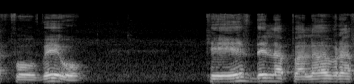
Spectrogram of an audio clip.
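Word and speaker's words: φοβέω: Se escribe con P inicial, con H intercalada y se pronuncia fobeo, que es de la palabra phobos, que es escrita con P inicial, H intercalada, y por eso la pronunciación es phobos.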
